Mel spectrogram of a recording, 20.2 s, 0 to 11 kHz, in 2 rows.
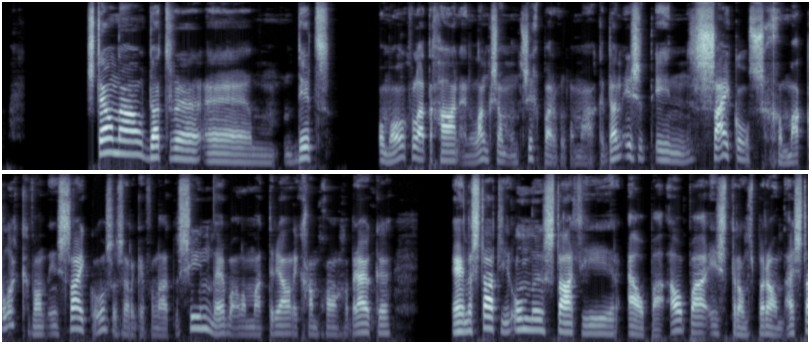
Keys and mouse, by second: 0.1 click, 10.0 click, 12.0 click, 14.5 click, 14.8 middle click.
